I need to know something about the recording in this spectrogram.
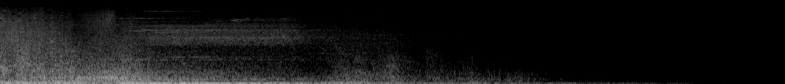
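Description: A triumphant victory fanfare plays and fades out.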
